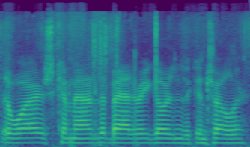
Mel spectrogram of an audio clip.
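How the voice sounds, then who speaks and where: Amid noticeable background noise and audible room echo, a man speaks very fast at medium pitch in a flat monotone. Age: 70s. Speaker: heart patient. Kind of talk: testimony.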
